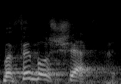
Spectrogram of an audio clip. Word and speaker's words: Mephibosheth: Mephibosheth is the right proper way to say it.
